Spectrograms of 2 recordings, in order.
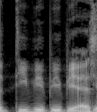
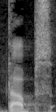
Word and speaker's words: DVBBS: Und ich habe gesagt, ja sicher, DVBBS. – Genau. Und wir ungebildeten Orks haben natürlich geglaubt, dass das so ausgesprochen wird. Wird natürlich Dubs ausgesprochen und haben uns schön blamiert.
